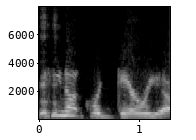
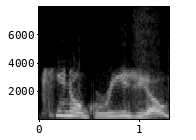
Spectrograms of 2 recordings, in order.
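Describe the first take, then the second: First: The first word sounds like 'peanut'. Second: The first word sounds like 'pee-noh'. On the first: The speaker calls it wrong. "It's not Peanut Gregario" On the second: The speaker calls it right. "how to say Pinot Grigio"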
